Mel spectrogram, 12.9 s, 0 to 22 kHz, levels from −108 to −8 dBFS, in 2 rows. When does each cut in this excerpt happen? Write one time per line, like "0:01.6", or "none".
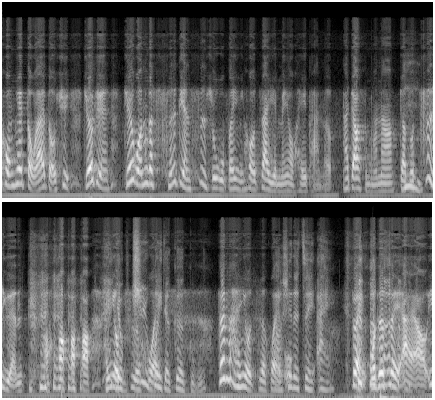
0:05.1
